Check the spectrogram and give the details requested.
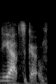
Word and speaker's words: Jaczko: talk about uh well my last name is pronounced yatsuko wow hungarian it is hungarian and it throws everyone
